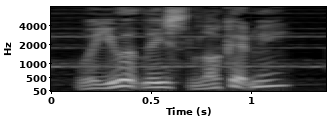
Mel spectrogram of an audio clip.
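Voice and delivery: hard, loud, stern voice. Daniel presses Naomi again to look at him, stern. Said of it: "Daniel said sternly".

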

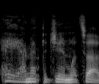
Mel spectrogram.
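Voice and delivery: really quiet, hushed, discreet phone voice. Retelling answering a phone call at the gym: imitating speaking really quietly. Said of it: "really quietly".

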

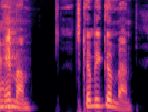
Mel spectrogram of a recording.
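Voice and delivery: very quick, rattled-off fast talking. Retelling how Joe encouraged them before the podcast, imitating Joe Rogan talking very quick. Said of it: "he talks very quick".

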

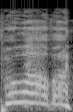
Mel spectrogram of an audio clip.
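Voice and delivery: put-on child voice, very high, frantic, panicked pleading.

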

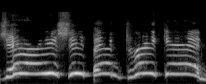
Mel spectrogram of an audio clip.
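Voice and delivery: yelling, pitched very high. Retelling mom calling out that the child had been drinking: imitating mom yelling. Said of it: "I hear her yell".

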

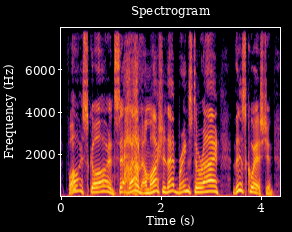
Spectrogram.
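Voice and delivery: thin, high-pitched voice. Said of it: "kind of a high-pitched and reedy kind of a voice".

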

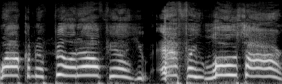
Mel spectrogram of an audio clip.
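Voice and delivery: shrill, very loud yelling. Retelling a fan at a Philadelphia stadium yelling at players, imitating a woman screaming. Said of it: "one woman just screaming".

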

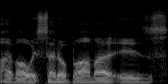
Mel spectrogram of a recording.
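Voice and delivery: very low, very quiet bass voice. Acting out what the host would say about Obama, imitating a really deep voice. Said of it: "he has that really really deep voice".

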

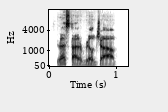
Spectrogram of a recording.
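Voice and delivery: normal talking voice

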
